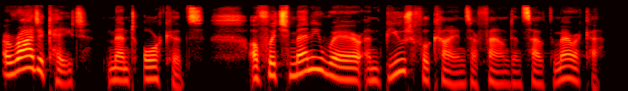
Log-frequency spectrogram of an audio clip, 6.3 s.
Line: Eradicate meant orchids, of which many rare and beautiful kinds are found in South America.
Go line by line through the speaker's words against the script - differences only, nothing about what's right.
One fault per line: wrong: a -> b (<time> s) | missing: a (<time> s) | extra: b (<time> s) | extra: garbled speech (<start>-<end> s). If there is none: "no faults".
no faults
